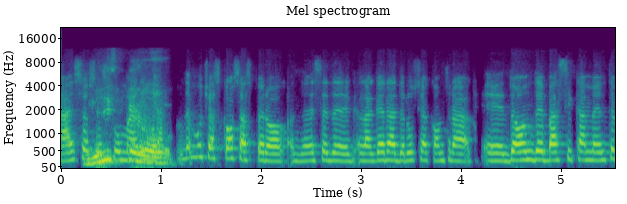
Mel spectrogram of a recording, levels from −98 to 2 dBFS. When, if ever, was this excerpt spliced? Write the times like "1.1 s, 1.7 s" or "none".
1.1 s, 4.1 s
